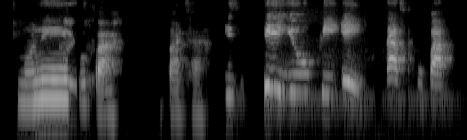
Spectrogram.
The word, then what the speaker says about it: pupa: If red is pupa. Money pupa bata.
